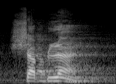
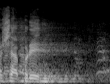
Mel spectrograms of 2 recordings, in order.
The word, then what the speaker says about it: chapelain: Il faut bien prononcer, hein? Chapelain, c'est pas chapré. Les vieilles ébriers là, on dit ah, maintenant Akwadan est devenu chapré. C'est pas chapré, c'est chapelain de sa sainteté.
